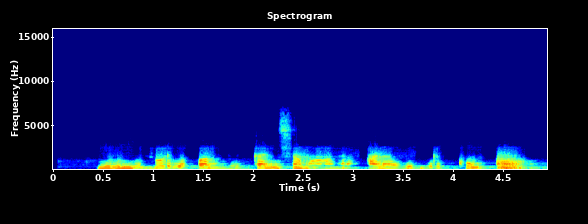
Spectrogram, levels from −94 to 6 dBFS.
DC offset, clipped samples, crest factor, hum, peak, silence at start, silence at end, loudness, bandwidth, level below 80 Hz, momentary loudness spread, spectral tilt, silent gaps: under 0.1%; under 0.1%; 20 dB; none; -4 dBFS; 0.45 s; 0.15 s; -24 LUFS; 5.8 kHz; -62 dBFS; 10 LU; -11.5 dB/octave; none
